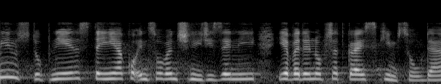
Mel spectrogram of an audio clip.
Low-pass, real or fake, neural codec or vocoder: 7.2 kHz; fake; codec, 16 kHz, 0.9 kbps, LongCat-Audio-Codec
